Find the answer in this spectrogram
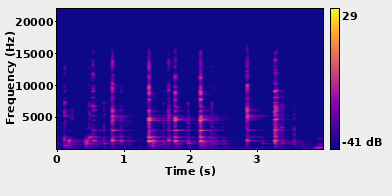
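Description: Metal spoon stirring water in a drinking glass, clinking against the glass wall about a dozen times at an uneven pace, each clink ringing briefly.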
